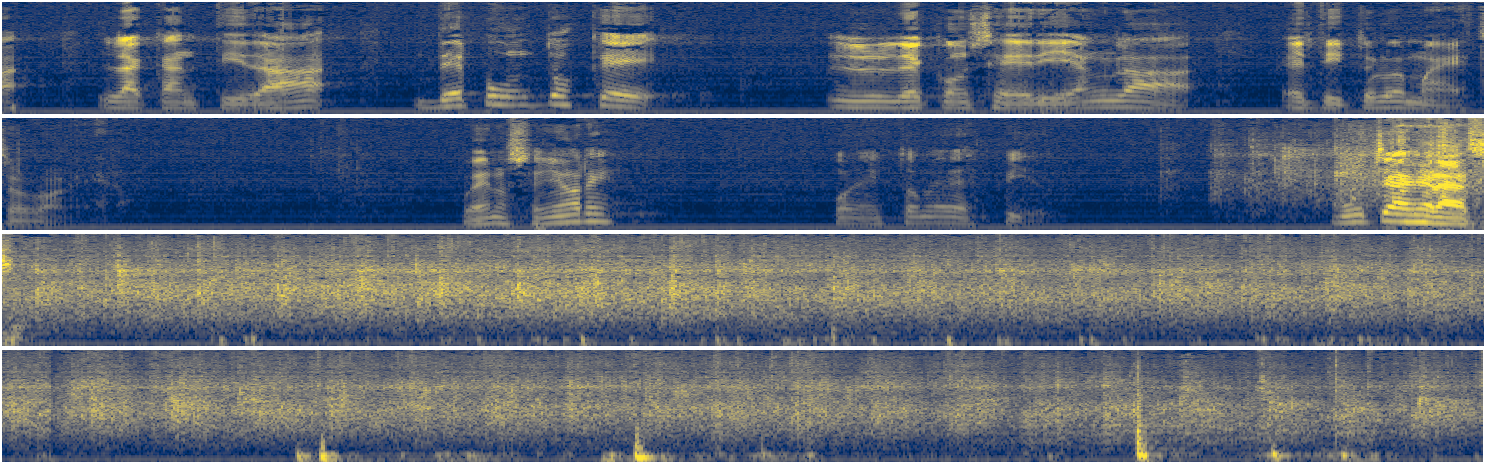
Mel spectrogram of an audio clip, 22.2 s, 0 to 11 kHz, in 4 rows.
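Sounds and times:
speech: 0.0 - 5.9, 7.3 - 8.0, 8.7 - 11.4
audience applause at an international congress on distilled spirits: 10.1 - 22.2.

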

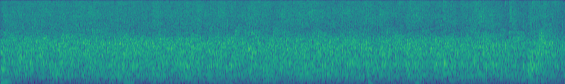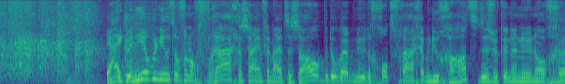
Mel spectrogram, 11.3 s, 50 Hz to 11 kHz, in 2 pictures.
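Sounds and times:
audience applause in a hall after a talk: 0.0 - 7.2
speech: 6.7 - 11.2.

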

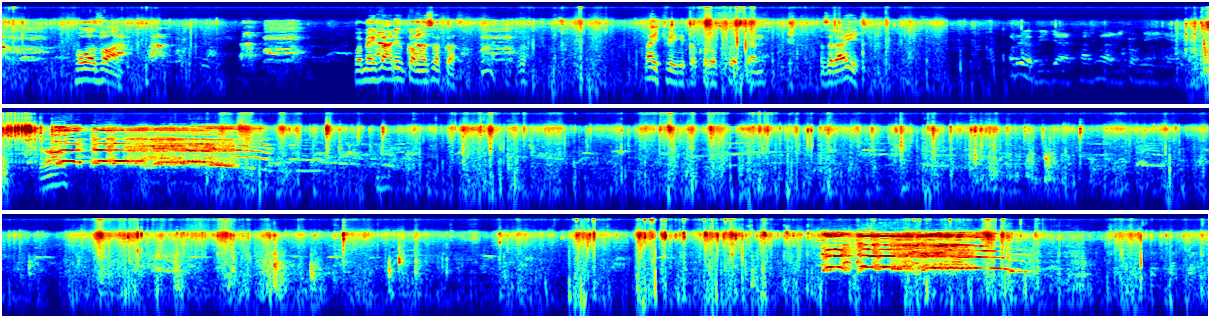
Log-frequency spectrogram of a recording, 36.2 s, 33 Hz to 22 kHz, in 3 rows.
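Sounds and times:
hens clucking: 0.0 - 5.6, 13.3 - 36.2
speech: 0.7 - 1.5, 3.5 - 5.4, 6.4 - 8.8, 10.8 - 13.0
rooster crowing: 12.5 - 14.8, 32.3 - 34.6.

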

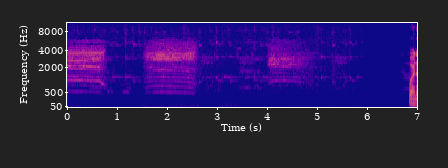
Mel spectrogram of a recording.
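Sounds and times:
goat bleating: 0.0 - 0.9, 1.5 - 2.7, 4.0 - 5.5.

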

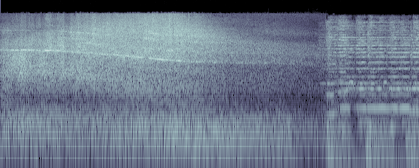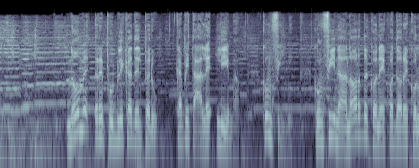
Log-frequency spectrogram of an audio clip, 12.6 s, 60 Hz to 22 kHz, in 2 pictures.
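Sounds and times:
airplane taking off: 0.0 - 12.5
music: 4.8 - 12.5
speech: 7.3 - 12.5.

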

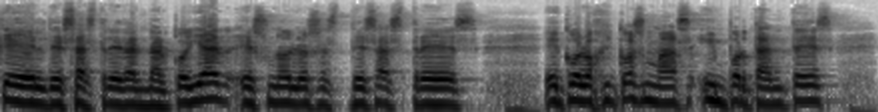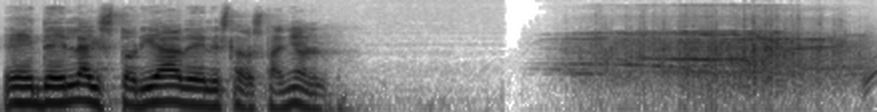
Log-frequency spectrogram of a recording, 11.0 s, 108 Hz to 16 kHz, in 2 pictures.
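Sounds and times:
speech: 0.0 - 7.7
crowd applauding: 8.9 - 10.9.

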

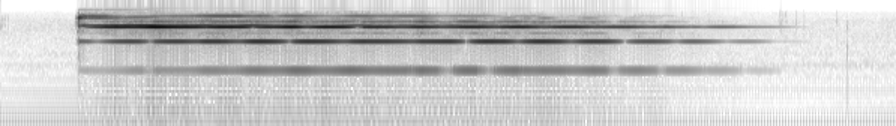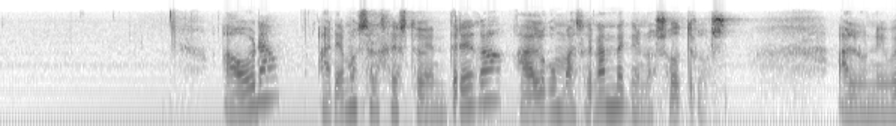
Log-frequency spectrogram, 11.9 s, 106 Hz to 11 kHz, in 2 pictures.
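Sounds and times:
small meditation bell struck during a guided breathing and meditation exercise: 0.5 - 5.3
speech: 7.5 - 11.0, 11.6 - 11.9.

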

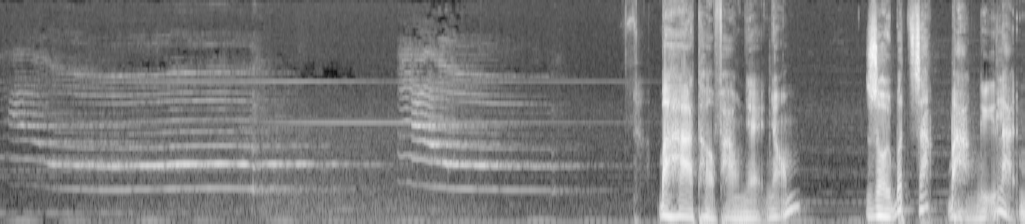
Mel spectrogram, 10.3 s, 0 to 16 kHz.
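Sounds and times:
pet cat meowing: 0.0 - 3.4, 4.0 - 6.0
faint low hum: 0.0 - 10.2
speech: 6.6 - 8.1, 8.7 - 10.2.

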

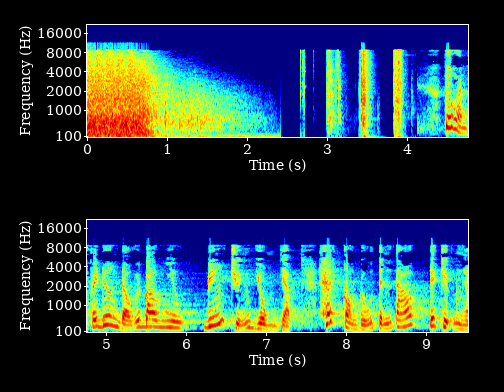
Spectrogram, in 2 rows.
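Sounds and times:
submachine gun burst fired from the bow of a small boat on a river: 0.0 - 1.0
speech: 4.6 - 9.5.

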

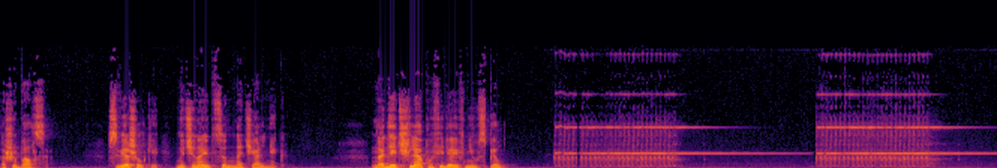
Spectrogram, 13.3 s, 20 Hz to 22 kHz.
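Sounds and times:
speech: 0.0 - 0.7, 1.4 - 3.8, 5.0 - 6.8
office telephone ringing with electric bell tone: 7.4 - 13.3.

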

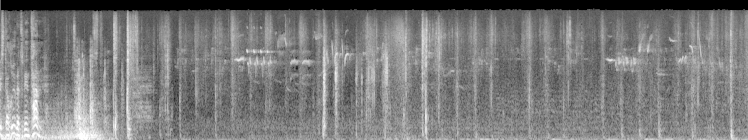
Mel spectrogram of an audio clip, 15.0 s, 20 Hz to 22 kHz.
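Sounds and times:
speech: 0.0 - 2.0
heavy door being slid open: 0.9 - 2.3
thuds: 1.1 - 2.8
footsteps: 1.1 - 14.9.

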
